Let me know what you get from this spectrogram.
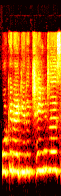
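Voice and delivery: high, mock tearful pleading; old school [name]. Old self sobbing agreement to yelling ex-boyfriend, high mock tearful. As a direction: imitate her weepy, eager-to-please old self. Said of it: "bawling my face off".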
